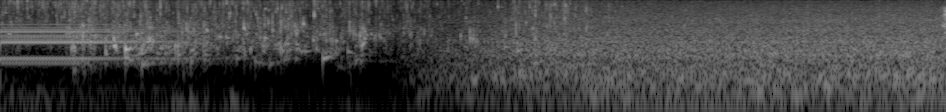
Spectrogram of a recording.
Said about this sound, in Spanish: Si no me equivoco, se desbordó la presa subterránea. No quiero morir ahogado. Debo subir. El agua sube.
